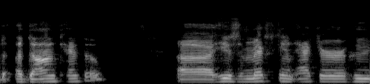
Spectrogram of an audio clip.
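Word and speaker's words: Adan Canto: So I believe his name is pronounced Adon Canto.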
